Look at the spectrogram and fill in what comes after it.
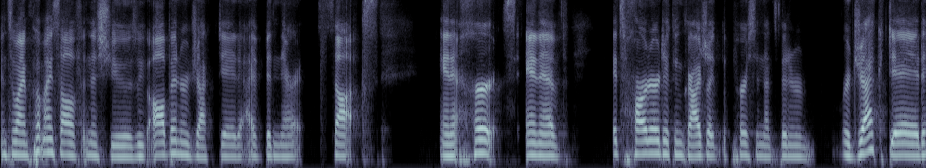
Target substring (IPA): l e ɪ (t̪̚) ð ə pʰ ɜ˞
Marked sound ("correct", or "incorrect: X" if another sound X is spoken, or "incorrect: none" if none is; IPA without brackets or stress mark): correct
